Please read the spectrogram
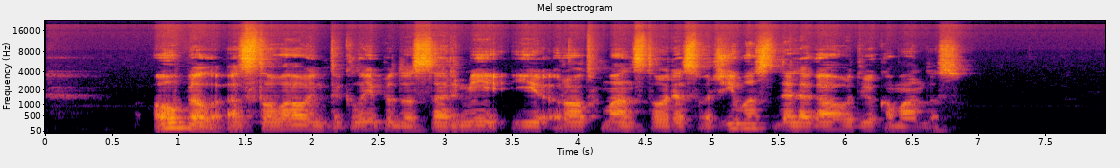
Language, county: Lithuanian, Vilnius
